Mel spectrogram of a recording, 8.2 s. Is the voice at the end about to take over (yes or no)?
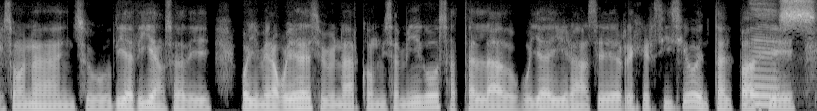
no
